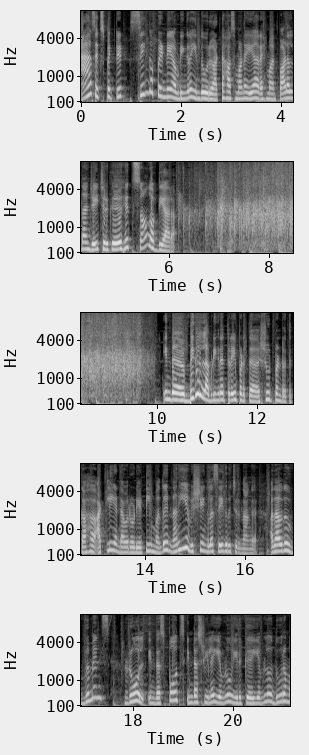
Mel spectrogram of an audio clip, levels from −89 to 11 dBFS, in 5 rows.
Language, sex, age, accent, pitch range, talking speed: Tamil, female, 20-39, native, 195-265 Hz, 70 wpm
